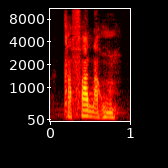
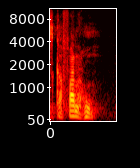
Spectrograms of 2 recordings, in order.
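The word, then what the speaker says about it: Kfar Nahum: What we call Capernaum, the Jewish guy says it's called Capernaum, not Capernaum. We say Capernaum. But the right pronunciation is Capernaum. Kafa Nahum. Kafa means a village. Nahum means rest. A village of rest. That's what it means.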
